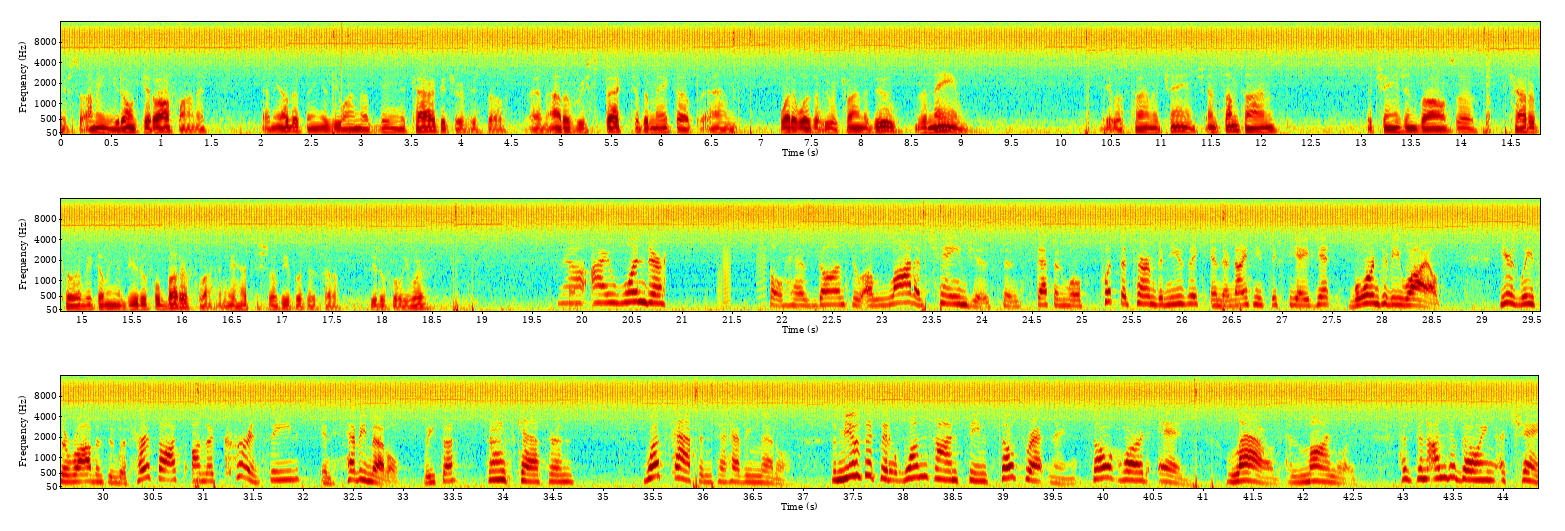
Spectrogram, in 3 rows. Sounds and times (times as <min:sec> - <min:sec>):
Speech: 0:00.0 - 0:09.1, 0:10.4 - 0:12.2, 0:13.1 - 0:18.5, 0:19.8 - 0:20.8, 0:21.9 - 0:28.6.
